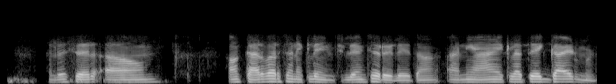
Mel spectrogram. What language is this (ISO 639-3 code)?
kok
